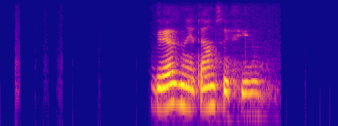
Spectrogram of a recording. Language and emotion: Russian, neutral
